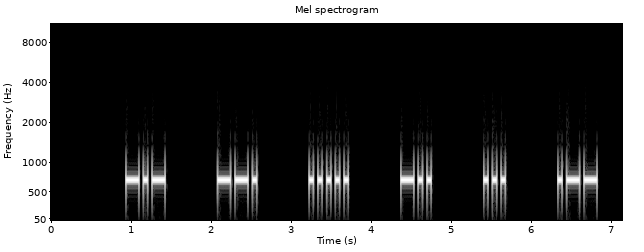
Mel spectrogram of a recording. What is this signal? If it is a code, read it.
Morse code, heard as a keyed tone, about 22 wpm, spaced as for 10 wpm, 700 Hz. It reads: KG5DSW
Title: USA Call Signs - 6 Characters - 4x Character Spacing - 22wpm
